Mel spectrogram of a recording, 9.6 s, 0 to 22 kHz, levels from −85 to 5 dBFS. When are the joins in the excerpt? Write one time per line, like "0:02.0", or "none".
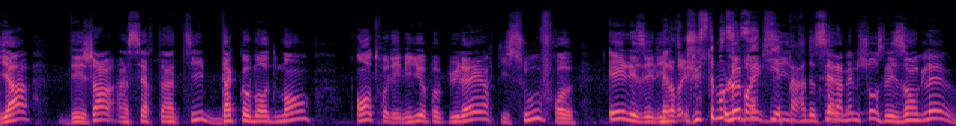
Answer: none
